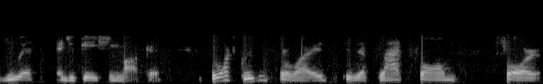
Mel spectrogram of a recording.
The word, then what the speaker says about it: Quizizz: Another company is a company called called Quizzes. It is spelled as Q-U-I-Z-I-Z-Z, Quizzes.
